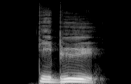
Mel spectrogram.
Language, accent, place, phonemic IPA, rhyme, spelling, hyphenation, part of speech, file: German, Germany, Berlin, /deˈbyː/, -yː, Debüt, De‧büt, noun, De-Debüt.ogg
- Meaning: debut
